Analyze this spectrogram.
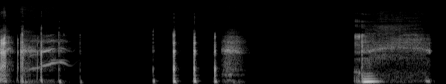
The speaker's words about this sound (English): so knock number was it? What am I on? That was, Three? Oh, I don't know. Was that knock number two or number three? I don't I don't remember.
